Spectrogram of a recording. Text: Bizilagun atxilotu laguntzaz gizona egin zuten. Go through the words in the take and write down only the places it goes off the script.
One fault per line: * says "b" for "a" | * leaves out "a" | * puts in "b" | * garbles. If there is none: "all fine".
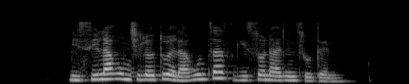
all fine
